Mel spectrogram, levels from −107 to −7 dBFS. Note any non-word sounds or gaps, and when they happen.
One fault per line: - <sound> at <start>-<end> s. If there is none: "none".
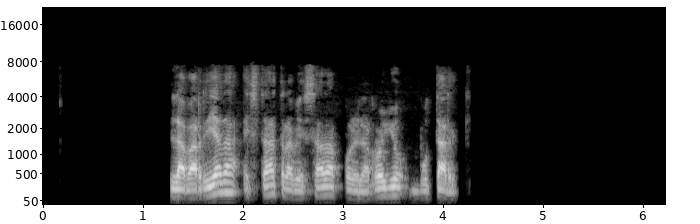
none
